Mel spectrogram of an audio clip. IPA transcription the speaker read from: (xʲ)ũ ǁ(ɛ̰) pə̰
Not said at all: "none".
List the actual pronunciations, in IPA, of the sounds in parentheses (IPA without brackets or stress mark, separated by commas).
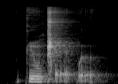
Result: kʲ, ɛ̰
